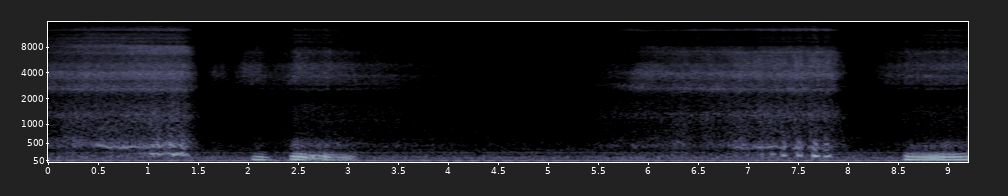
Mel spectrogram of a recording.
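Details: Sleeping pig named Queenie snoozing: low guttural snorts and rumbles broken by drawn-out breathy whooshing inhalations, a slow irregular rhythm of snore and breath over about nine seconds.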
